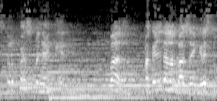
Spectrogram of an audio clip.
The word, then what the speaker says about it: Perth: I am going to Perth. Bukan pest, kalau pest penyakit. Perth.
